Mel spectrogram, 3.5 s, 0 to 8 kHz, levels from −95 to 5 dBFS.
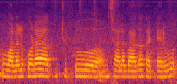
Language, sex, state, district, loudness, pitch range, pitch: Telugu, female, Andhra Pradesh, Manyam, -15 LUFS, 180-195 Hz, 190 Hz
